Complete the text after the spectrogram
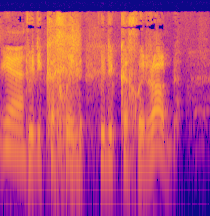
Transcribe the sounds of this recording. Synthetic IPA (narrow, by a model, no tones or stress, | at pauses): jad̥widikʰəχwɪnd̥widikʰəχwɪnrɔd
